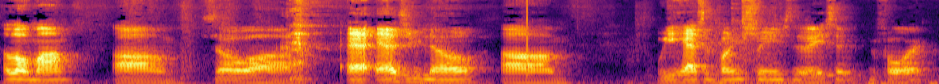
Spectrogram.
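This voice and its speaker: Audible room echo surrounds a man's fairly low voice. He keeps a moderate pace broken by long, frequent pauses. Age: young. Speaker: gaming YouTube streamer. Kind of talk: casual interview. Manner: halting; animated.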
